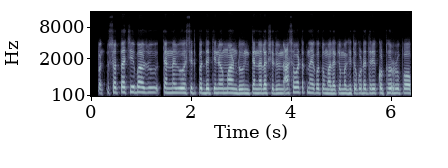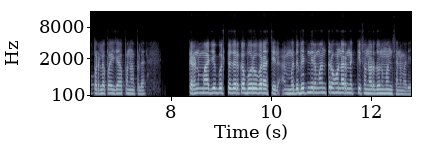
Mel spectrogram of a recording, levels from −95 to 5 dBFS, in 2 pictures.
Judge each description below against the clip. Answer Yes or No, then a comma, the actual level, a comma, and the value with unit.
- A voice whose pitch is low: No, medium, 185 Hz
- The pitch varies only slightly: Yes, narrow, 2.1 semitones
